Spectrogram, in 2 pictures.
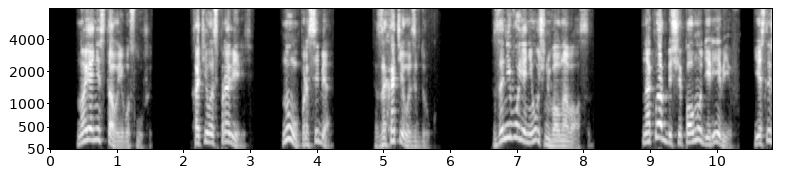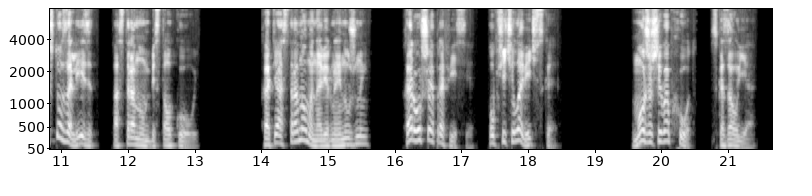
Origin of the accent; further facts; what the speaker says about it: Rybinsk, Yaroslavl Oblast, Russia; born there; Вот у нас, ну, там, где я родился, в Рыбинске почти, там совсем по-другому все, не так.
